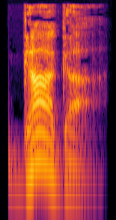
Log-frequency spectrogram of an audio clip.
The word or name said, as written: gaga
